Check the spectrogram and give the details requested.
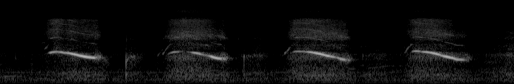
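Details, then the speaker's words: Four repeated high-pitched musical whistles with breathing, about 48 per minute; wheeze from increased airway resistance, as in bronchospasm. "Y por último tenemos la sibilancia, que esto es causado por un aumento en la resistencia, ¿no? En la vía aérea. Puede ser por un broncoespasmo y se suele escuchar así."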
